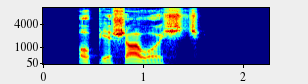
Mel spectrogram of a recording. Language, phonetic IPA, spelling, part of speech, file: Polish, [ˌɔpʲjɛˈʃawɔɕt͡ɕ], opieszałość, noun, Pl-opieszałość.ogg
